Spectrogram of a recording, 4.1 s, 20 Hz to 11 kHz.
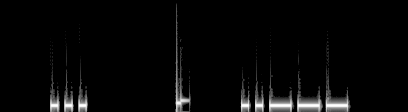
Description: Morse code, heard as a keyed tone, about 17 wpm, 700 Hz. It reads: S 2
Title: Single Letter-Number Alt - Rapid-Fire 17wpm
